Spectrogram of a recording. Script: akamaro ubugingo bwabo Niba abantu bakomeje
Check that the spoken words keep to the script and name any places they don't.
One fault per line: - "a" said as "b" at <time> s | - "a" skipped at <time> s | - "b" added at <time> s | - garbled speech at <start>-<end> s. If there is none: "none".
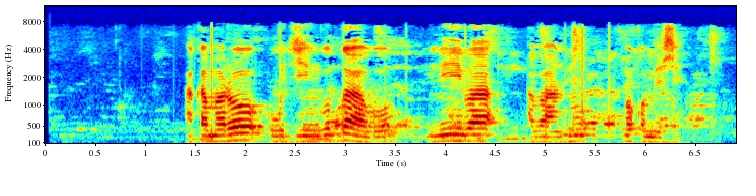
none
